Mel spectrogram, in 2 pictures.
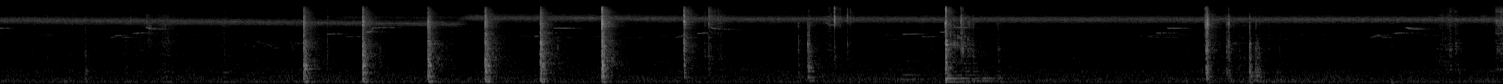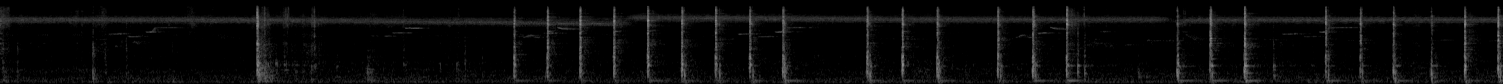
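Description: Bamboo being chopped with a hand tool: sharp strikes, scattered at first, then a quick run of about two a second through the second half. Insects shrill steadily behind.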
